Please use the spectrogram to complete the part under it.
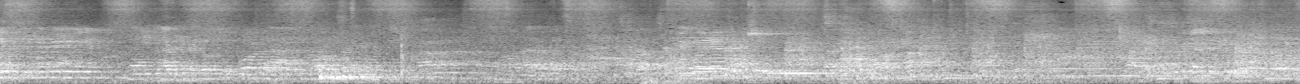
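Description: A young man talks calmly nearby in a large echoing hall.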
